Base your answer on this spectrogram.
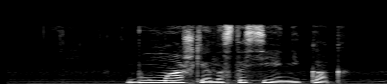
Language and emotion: Russian, neutral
